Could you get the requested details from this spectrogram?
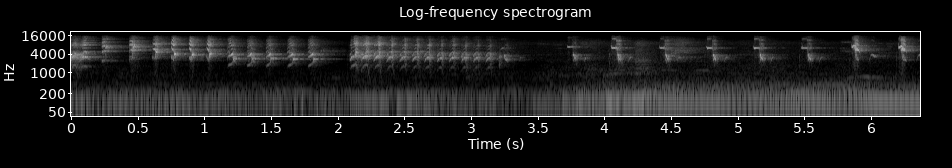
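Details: Long-tailed shrike from Situbondo delivering rapid, rattling high notes for three seconds, followed by sparser sharp chips over a growing low rumbling background hum.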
